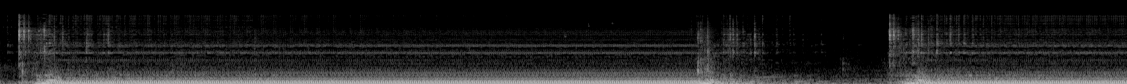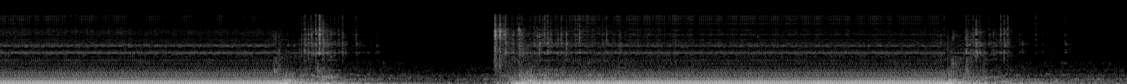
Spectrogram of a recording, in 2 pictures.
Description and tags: Refreg Start&stop 3 times
Old refrigerator starts and stops 3 times.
